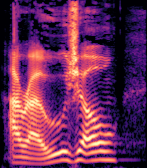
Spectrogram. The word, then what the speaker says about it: Araujo: I thought um, I thought Thiago Almada for Atlanta, and I believe how you pronounce his name is Araujo for Atlanta.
